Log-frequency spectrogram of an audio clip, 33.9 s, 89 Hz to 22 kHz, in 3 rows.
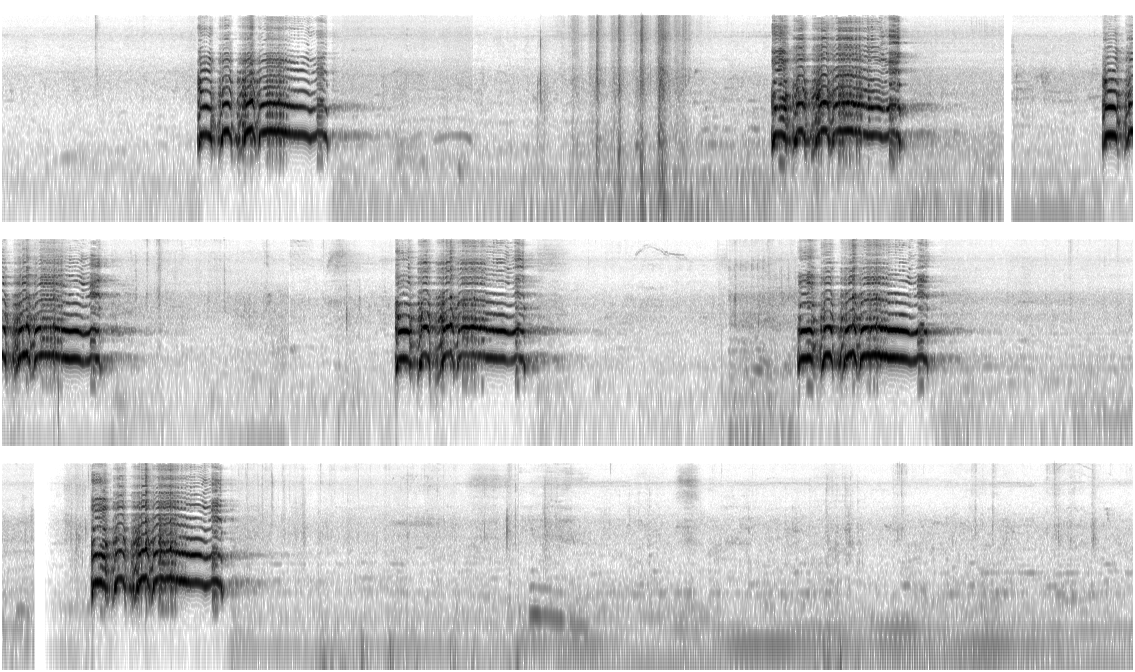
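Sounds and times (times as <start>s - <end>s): rooster crowing: 2.0s - 3.5s, 7.7s - 9.3s, 11.0s - 12.6s, 15.2s - 17.0s, 19.2s - 21.0s, 23.5s - 25.0s.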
